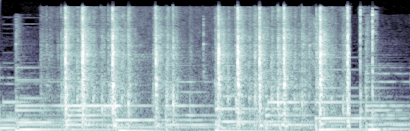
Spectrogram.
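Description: A typing sound effect, a rapid run of clicks lasting about three seconds, over light background music.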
